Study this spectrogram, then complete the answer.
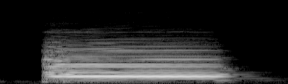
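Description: A single sustained bowed string note, F sharp played with the fourth finger, steady and loud, held for about two seconds before fading out, with no talking.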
